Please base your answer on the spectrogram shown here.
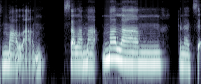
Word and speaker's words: malam: So we're looking at the 3 to 5:00 pm and then once it's sunset to evening it's malam sal malam and that's m a l a m and malam could mean good evening and good night.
